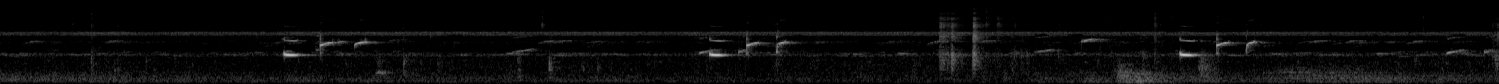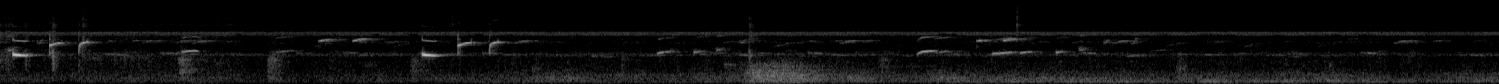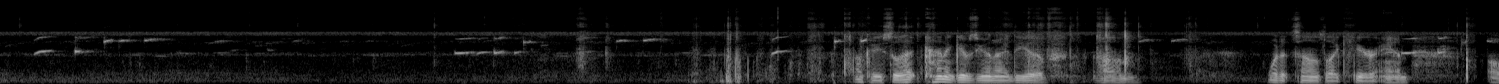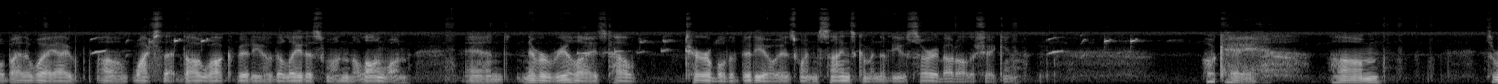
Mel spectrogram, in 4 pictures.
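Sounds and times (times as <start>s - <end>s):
frogs chirping: 0.0s - 59.9s
high insect hum: 0.0s - 59.9s
faint low rumble: 20.2s - 30.2s.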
